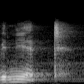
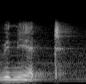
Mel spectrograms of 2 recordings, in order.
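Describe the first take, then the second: Both takes have the same delivery.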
